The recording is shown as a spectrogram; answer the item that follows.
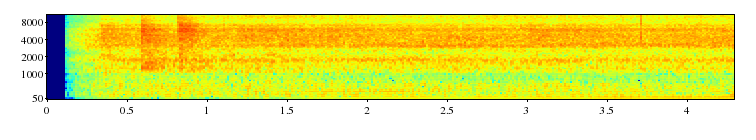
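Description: Steady low machine hum of running kitchen equipment, with two brief rustles in the first second.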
